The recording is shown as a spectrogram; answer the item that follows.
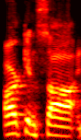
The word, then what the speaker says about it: Arkansas: You know why Arkansas and Kansas are pronounced differently, Kieran? – Why? – Arkansas is a French word for a Native American tribe that was found there. Kansas is an English word for a Native American tribe in Kansas. Hmm. So that's why they're pronounced differently. There's your fun fact for the day.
